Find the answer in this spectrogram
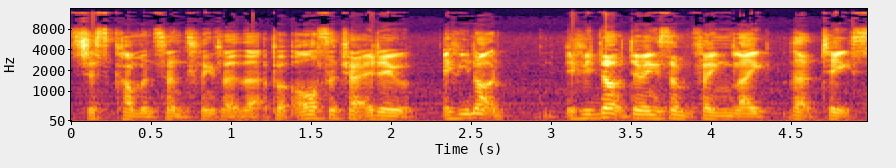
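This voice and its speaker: Very fast speech comes from a man with a Geordie accent. His pitch varies in an ordinary way. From northeast England, Newcastle. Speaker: gaming YouTuber. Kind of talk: casual Q&A chat.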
